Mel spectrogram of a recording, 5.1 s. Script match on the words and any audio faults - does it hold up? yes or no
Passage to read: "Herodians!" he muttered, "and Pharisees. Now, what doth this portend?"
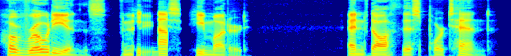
no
